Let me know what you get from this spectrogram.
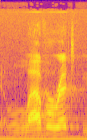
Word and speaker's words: levirate: Let me spell that for you. It's L-E-V-I-R-A-T-E, levirate marriage. Now, when you hear L-E-V-I, you may immediately think, oh, that has something to do with Levi. Nope, it has nothing to do with Levi. It comes from the Latin word lever, L-E-V-I-R, which means husband's brother.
